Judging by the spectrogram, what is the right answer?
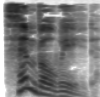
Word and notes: thimbleweed: British English

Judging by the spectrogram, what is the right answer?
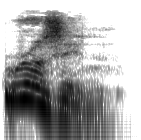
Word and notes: rosin: British English

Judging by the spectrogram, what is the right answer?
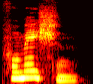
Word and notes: formation: British English

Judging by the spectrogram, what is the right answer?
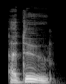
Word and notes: ado: British English

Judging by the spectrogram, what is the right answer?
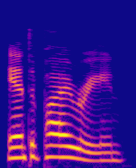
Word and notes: antipyrine: British English

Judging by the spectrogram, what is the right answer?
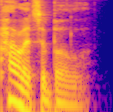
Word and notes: palatable: British English

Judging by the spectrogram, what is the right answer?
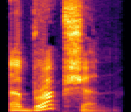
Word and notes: abruption: British English

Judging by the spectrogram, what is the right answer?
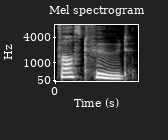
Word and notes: fast food: British English

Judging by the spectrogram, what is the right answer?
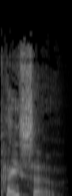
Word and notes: peso: British English

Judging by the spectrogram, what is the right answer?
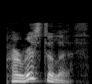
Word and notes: peristalith: British English

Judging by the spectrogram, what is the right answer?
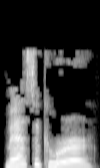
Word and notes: massacrer: British English

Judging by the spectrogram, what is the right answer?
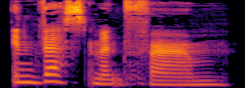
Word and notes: investment firm: American English

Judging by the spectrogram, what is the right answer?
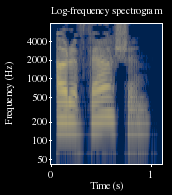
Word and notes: out of fashion: British English

